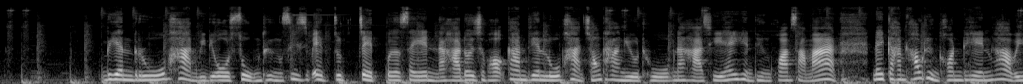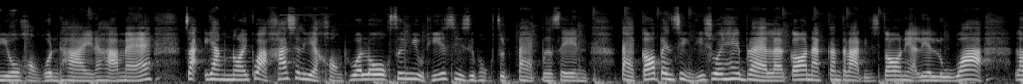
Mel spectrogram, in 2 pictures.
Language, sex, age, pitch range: Thai, female, 20-39, 180-225 Hz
